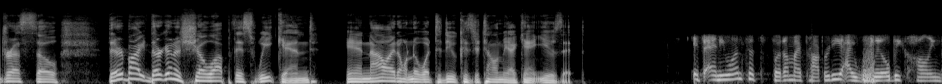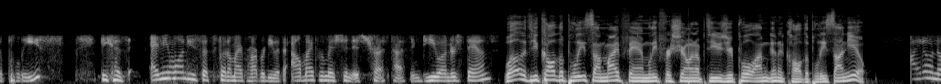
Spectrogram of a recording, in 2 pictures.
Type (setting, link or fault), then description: link, phone line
